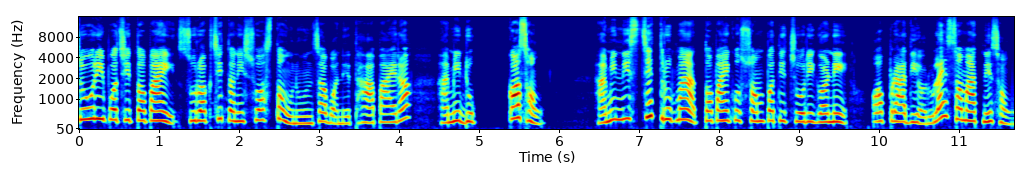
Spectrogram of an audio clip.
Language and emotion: Nepali, happy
